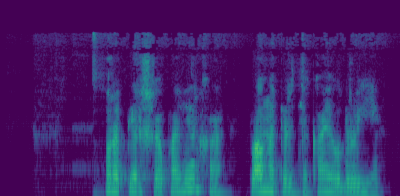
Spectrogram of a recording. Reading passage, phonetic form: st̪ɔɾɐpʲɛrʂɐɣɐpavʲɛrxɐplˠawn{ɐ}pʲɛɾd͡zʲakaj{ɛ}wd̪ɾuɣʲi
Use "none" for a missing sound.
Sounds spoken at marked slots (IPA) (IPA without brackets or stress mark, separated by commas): ɐ, ɛ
